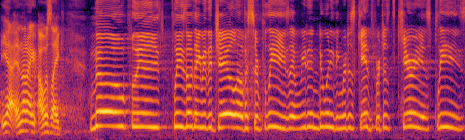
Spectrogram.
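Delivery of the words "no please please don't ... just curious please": very high, drawn-out, weepy, sobbing, begging voice. Retelling begging a police officer not to take them to jail, imitating crying plea. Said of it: "And I started crying like really hard".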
